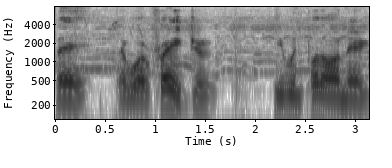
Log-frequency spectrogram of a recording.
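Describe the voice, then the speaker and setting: Over music in the background, a man with an American accent talks at a fairly slow pace in a medium-pitched voice. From Crow Reservation, Montana. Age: 80s+. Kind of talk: interview. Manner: halting.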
